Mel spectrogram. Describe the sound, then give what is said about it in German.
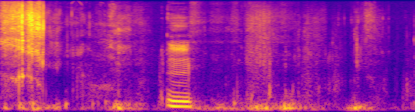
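A single loud, crisp crunch of teeth biting into an apple stands out sharply, with people talking before and after it. “ich esse einfach mal in Ruhe einen Apfel.”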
